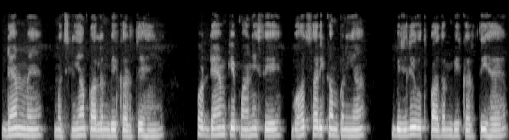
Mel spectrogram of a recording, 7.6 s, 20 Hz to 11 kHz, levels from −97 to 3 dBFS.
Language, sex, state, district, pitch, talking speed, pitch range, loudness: Hindi, male, Bihar, Lakhisarai, 145 Hz, 155 wpm, 140-155 Hz, -17 LUFS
